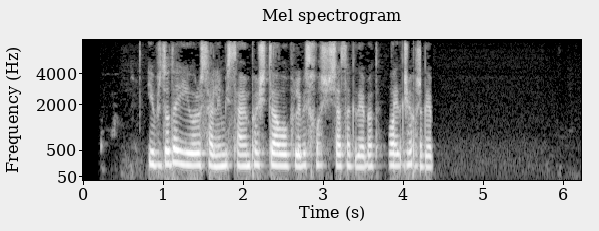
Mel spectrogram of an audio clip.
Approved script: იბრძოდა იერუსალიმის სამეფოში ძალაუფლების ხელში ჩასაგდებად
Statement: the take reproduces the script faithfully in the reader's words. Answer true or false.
false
